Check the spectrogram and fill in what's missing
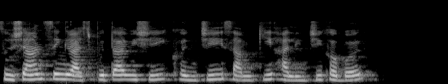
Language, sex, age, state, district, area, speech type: Goan Konkani, female, 30-45, Goa, Tiswadi, rural, read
